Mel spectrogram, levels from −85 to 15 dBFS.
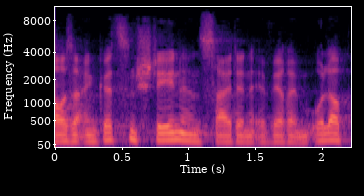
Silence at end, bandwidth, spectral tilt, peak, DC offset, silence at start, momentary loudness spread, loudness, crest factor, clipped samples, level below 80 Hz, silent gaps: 0 s; 9.6 kHz; -6.5 dB/octave; -4 dBFS; under 0.1%; 0 s; 6 LU; -22 LUFS; 18 dB; under 0.1%; -52 dBFS; none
